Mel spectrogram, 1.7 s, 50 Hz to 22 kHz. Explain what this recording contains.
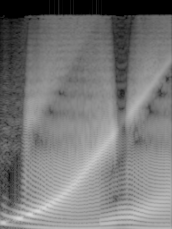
These samples come from a Gakken SX-150, a small analogue synthesizer kit that was released in Japan 2008 as part of the Gakken hobby magazine series. The synth became very popular also outside of Japan, mainly because it's a low-cost analogue synth with a great sound that offers lots of possibilities for circuit benders.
